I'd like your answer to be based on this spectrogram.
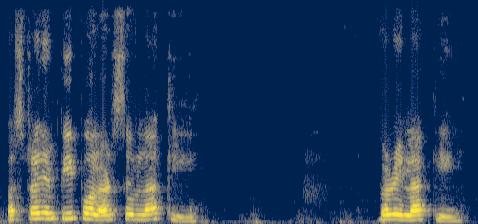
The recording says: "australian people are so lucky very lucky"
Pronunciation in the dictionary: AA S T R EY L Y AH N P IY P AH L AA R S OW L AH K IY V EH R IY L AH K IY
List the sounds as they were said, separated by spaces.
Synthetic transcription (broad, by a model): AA S T R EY L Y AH N P IY P AH L AA R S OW L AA K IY B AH R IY L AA K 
